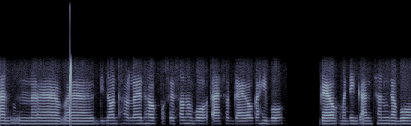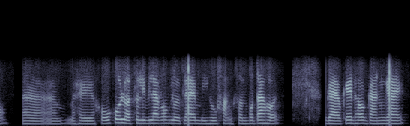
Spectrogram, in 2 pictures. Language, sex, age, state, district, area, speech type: Assamese, female, 30-45, Assam, Sivasagar, rural, conversation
